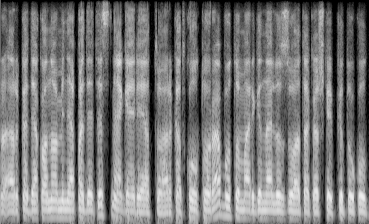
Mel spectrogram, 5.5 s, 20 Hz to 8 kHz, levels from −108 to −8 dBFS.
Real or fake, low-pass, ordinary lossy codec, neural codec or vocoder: real; 7.2 kHz; Opus, 16 kbps; none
